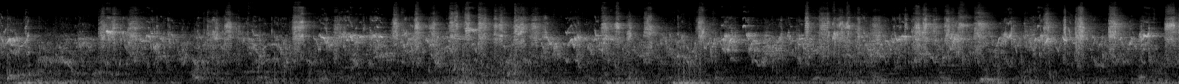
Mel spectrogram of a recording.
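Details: A flock of happy budgerigars keeps up a long, busy chorus of rapid chirps, squeaks and buzzy warbles, with dense clicking pulses throughout.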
